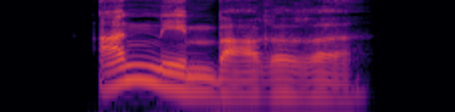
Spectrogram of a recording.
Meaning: inflection of annehmbar: 1. strong/mixed nominative/accusative feminine singular comparative degree 2. strong nominative/accusative plural comparative degree
- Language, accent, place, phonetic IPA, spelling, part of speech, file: German, Germany, Berlin, [ˈanneːmbaːʁəʁə], annehmbarere, adjective, De-annehmbarere.ogg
